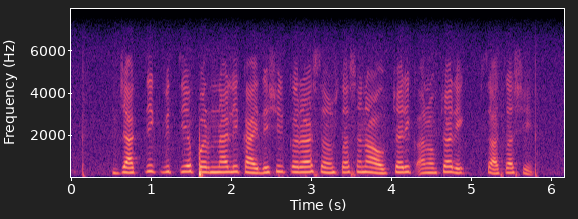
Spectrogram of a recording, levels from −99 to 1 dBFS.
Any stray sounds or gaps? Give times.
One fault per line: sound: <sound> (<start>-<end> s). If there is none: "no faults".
no faults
